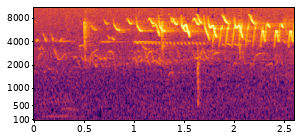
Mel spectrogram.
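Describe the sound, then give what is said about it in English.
Many Nashville warblers singing in a bog, a quick run of high, thin chipping notes repeated in a rapid trill, fairly faint against a quiet outdoor background with no talking. “They're singing chippa chippa chippa chitty chitty chitty.”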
